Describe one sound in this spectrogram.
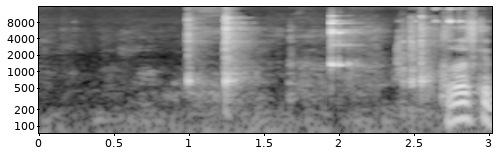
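Metal engine parts clink and knock as they are handled.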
